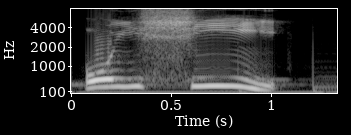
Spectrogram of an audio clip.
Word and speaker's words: おいしい: For example, how to say the word delicious. So that is oishii. Oishii.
